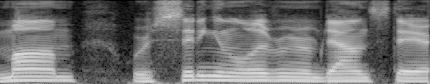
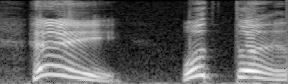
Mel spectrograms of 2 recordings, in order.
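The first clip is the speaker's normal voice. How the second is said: put-on puppet alien voice, higher and louder; 10 semitones higher, 5 dB louder than usual. Remembering the sitcom Alf with friends, imitating Alf. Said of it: "whatever the fuck he would say".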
